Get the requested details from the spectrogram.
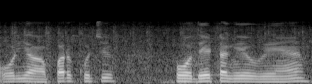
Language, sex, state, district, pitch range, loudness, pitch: Hindi, male, Uttar Pradesh, Shamli, 125-145 Hz, -17 LUFS, 135 Hz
